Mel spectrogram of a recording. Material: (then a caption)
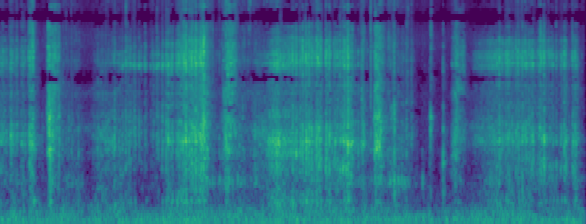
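Soap. A utility knife blade shaves fluffy curls off the edge of a solid, dry, cream-colored bar of soap held in the hand. The result is a series of crisp, bright scraping and rasping strokes with a papery, tearing texture and very little low end.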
